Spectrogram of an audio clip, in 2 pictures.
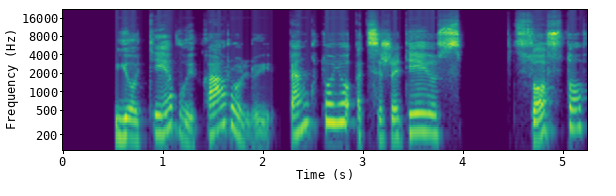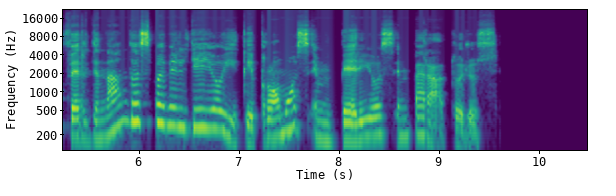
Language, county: Lithuanian, Alytus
